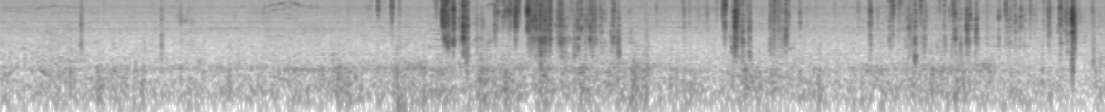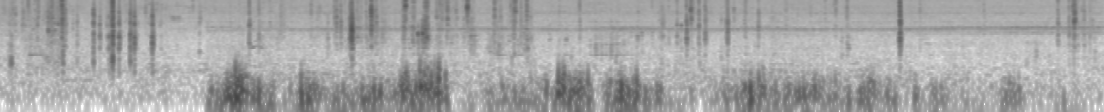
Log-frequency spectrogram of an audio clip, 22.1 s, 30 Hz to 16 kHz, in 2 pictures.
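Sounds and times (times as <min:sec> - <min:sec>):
crinkly packaging rustling: 0:04.4 - 0:12.8, 0:13.6 - 0:18.8.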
